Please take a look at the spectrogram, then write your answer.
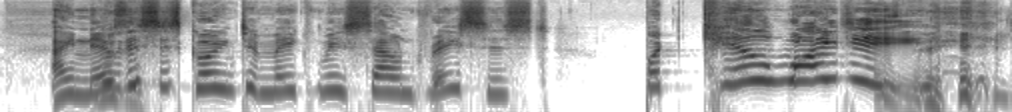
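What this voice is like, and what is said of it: Old lady voice. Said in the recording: “your old lady voice”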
